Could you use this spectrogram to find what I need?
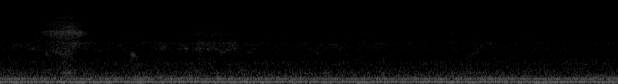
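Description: Sneakers scuff softly on a rubber floor.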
